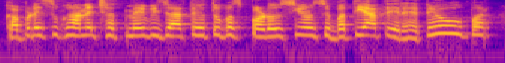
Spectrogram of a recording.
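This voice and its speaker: A woman doing a very high, sharp-tongued young bride. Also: steady tone, fast talker, faint music behind. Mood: defiant. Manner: defiant, quarrelsome. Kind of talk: cartoon family drama voice acting.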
